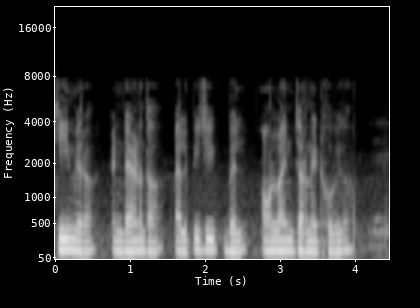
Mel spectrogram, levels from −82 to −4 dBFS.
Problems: background sounds at intervals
